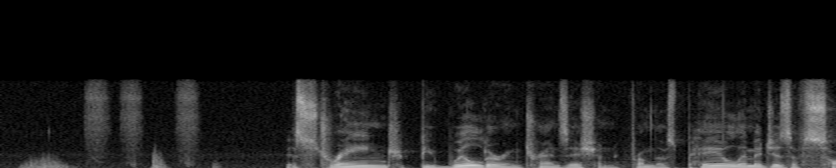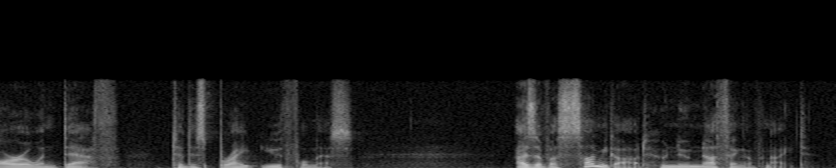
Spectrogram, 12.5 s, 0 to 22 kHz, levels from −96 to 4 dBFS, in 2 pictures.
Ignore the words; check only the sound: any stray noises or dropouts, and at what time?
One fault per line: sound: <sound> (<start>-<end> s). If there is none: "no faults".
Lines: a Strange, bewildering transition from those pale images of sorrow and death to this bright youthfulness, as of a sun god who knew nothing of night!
sound: sniff (0.1-1.7 s)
